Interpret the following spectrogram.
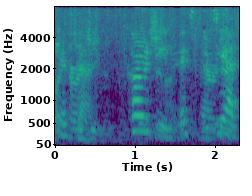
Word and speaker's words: carrageen: Like, could you spell it's it? It's C-A-R-R-G-E-N. Where did you get that? We call it carrageen.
